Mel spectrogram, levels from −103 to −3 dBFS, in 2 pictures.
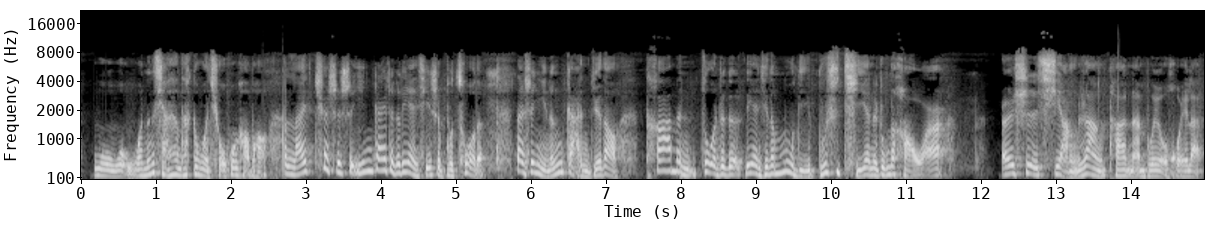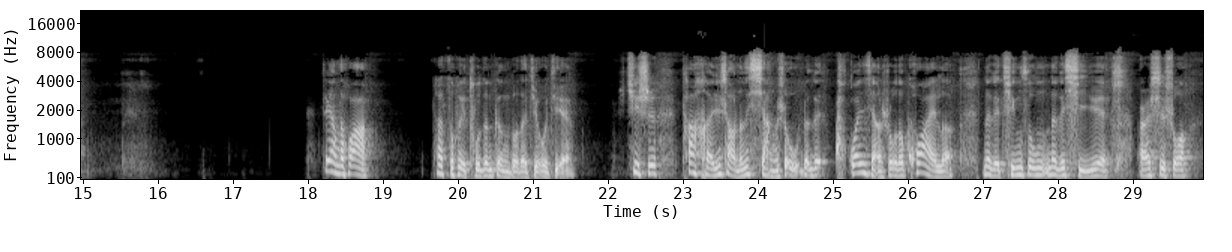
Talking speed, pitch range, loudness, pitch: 210 characters per minute, 150-210 Hz, -22 LUFS, 170 Hz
